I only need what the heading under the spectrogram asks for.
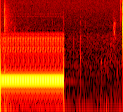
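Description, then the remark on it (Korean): A steady electronic telephone ringback tone of an outgoing call, placed on the radio show Lee Eun-ji's Gayo Gwangjang to a listener at a post office in Mapo-gu, drones for about a second, then cuts off abruptly, followed by near silence and a faint click near the end. “전화 한번 걸어볼게요.”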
